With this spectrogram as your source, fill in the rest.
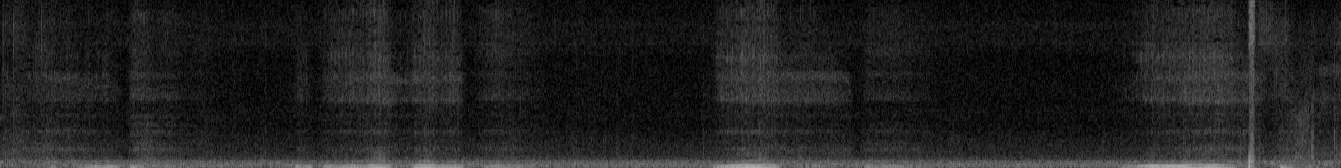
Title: My doge snoring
